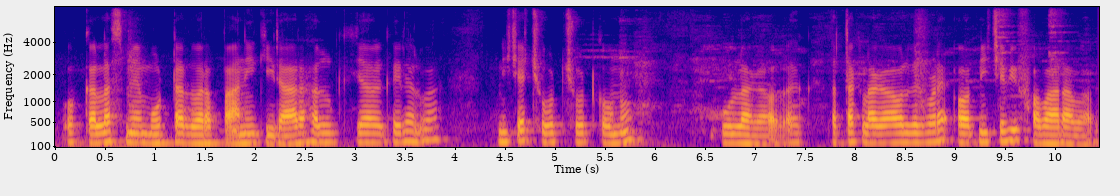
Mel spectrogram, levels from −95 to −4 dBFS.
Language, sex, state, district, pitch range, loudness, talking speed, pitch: Bhojpuri, male, Bihar, Gopalganj, 140-155 Hz, -24 LUFS, 150 wpm, 150 Hz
